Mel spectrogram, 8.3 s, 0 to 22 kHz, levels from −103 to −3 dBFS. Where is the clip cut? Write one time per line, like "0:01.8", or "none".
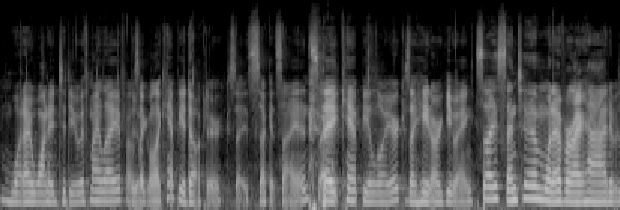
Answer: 0:06.3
